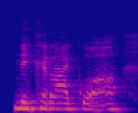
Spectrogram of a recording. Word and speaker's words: Nicaragua: I didn't know that it was pronounced Nicaragua, and I was pronouncing it Nicaragua. And you know, people that I'd meet would just be laughing and like, say it again, and because I was like, but that's how you say it. Apparently you roll the R.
